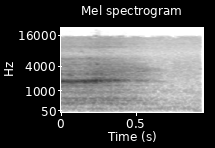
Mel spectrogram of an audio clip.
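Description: A brief nasal snort with a faint whistle fades quickly, fitting a simple vocal tic in Tourette syndrome.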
